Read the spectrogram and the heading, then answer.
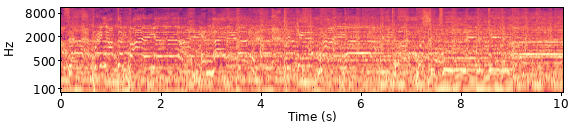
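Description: A loud pop song plays steadily throughout as a radio bumper on the sports station 97.5 1280 The Zone, with a driving beat, deep bass line and dense layered melody, filling the whole stretch without any talking over it.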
